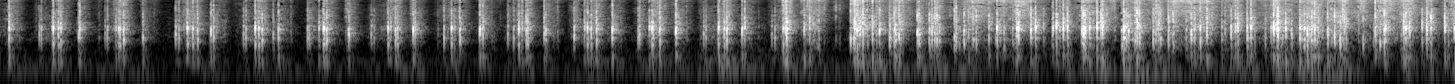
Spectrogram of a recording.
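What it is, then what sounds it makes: Glossy cardboard hardcover book. Fingernails tap quickly on the same glossy cardboard cover of a hardcover book, making a rapid run of crisp, dry clicks with a papery mid-high tone. After about four seconds the tapping turns into denser, continuous scratchy tapping that fills the gaps with a brighter rasp.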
